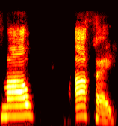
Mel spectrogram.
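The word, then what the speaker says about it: מַלְאָךְ: Ache, mal, ache, mal, la, no, mal, ache, mal, lache, Okay, the last one, remember, it's mal, ache.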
